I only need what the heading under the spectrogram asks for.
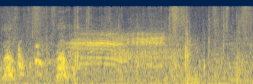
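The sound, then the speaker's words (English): Newborn lambs bleat in a few thin, wavering calls, moderately loud over a constant noisy background. “Look at the lambs. Two more lambs born.”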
